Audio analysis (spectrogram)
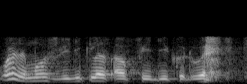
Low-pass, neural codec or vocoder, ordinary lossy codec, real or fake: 3.6 kHz; none; none; real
